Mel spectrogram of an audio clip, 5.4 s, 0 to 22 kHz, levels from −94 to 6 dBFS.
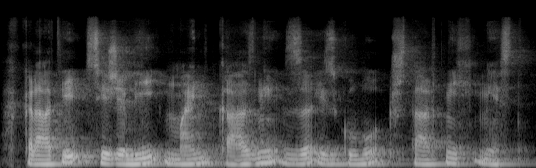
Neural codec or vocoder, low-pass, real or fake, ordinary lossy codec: codec, 44.1 kHz, 7.8 kbps, DAC; 14.4 kHz; fake; none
